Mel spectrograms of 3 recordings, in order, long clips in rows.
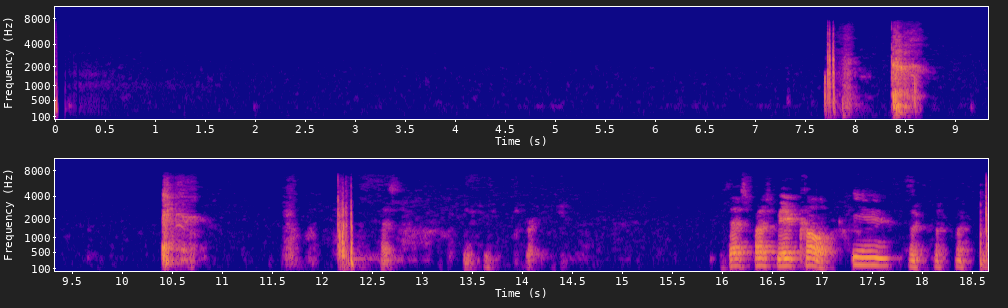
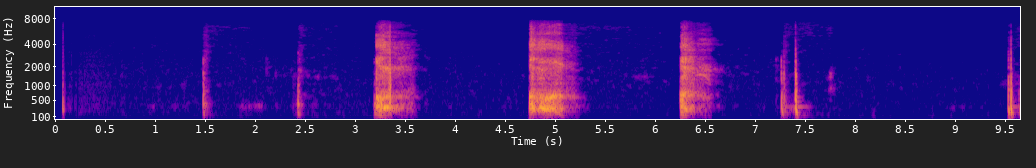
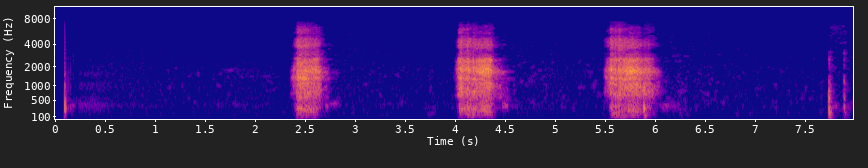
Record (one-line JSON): {"cough_length": "18.7 s", "cough_amplitude": 29897, "cough_signal_mean_std_ratio": 0.27, "three_cough_length": "9.7 s", "three_cough_amplitude": 29816, "three_cough_signal_mean_std_ratio": 0.24, "exhalation_length": "8.0 s", "exhalation_amplitude": 26362, "exhalation_signal_mean_std_ratio": 0.29, "survey_phase": "alpha (2021-03-01 to 2021-08-12)", "age": "65+", "gender": "Female", "wearing_mask": "No", "symptom_none": true, "smoker_status": "Ex-smoker", "respiratory_condition_asthma": false, "respiratory_condition_other": false, "recruitment_source": "REACT", "submission_delay": "2 days", "covid_test_result": "Negative", "covid_test_method": "RT-qPCR"}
